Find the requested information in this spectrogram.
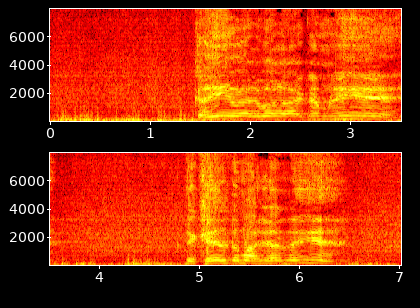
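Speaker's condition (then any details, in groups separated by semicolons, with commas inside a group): Difficulty speaking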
